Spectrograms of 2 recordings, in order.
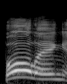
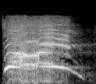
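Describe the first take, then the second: First: Loud, high warning call up the rope; holler warning. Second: Screaming very high and loud, full panic; panicked scream. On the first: Shown as a demonstration. Climber warning the belayer above, loud holler. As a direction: call it out clearly so the man above hears. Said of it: "you're supposed to holler". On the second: Retold or imitated. Climber slipping fifty feet up, screaming in panic. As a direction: shriek it as the boots give way. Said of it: "So I holler".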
